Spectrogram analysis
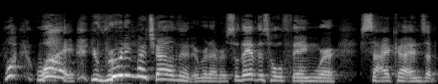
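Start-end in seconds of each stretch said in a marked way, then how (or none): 0.1-1.9 high, loud squeal of indignation; mock outrage. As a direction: squeal like your childhood just died. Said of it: "And he's like".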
